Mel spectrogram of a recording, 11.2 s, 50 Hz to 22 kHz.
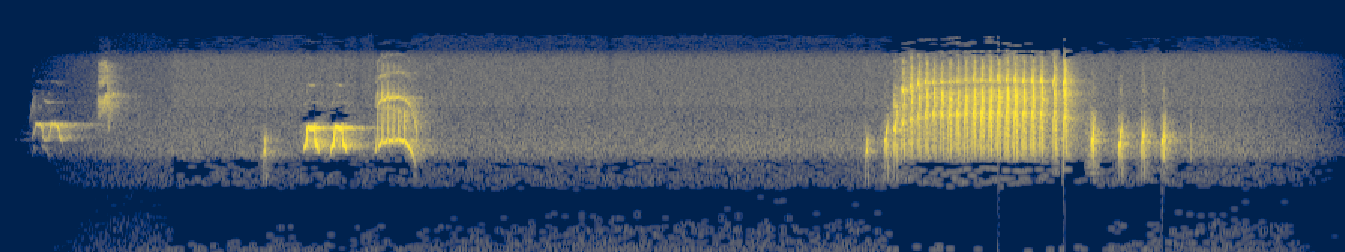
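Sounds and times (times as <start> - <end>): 
Brown-headed Thrush calling: 2.2 - 3.6, 7.2 - 9.9.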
